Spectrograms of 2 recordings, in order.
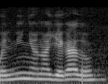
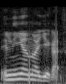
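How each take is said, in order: First: The pitch rises then falls on the stressed syllable. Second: The pitch falls steadily toward the end. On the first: "esta sería la forma circunfleja" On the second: "se observa este descenso"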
